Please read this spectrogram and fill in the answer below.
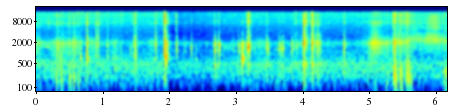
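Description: Irregular clicks and knocks of hard plastic as a Mega Bloks drop pod toy is handled and its panels are opened, loudest about two seconds in and again around four seconds in.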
